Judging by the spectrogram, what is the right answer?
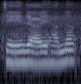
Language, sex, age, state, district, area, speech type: Punjabi, male, 18-30, Punjab, Mohali, rural, spontaneous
